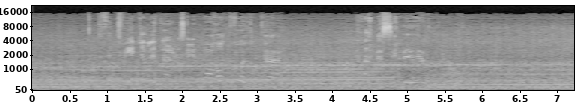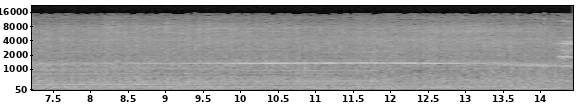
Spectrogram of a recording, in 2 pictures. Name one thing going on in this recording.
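A car engine roars loudly under hard acceleration, its pitch climbing through the gears.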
